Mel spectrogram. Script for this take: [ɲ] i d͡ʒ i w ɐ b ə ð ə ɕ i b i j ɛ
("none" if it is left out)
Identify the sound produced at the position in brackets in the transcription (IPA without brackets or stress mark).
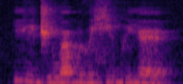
j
